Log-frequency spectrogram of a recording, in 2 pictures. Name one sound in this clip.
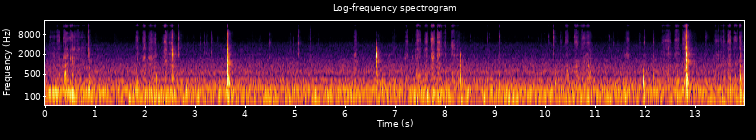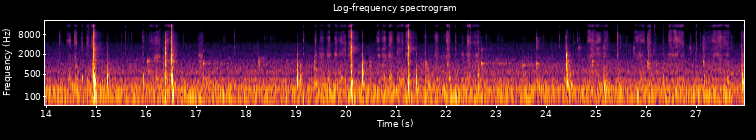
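A vegetable peeler scrapes along a carrot in short, quick strokes.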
